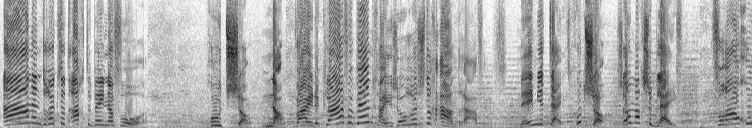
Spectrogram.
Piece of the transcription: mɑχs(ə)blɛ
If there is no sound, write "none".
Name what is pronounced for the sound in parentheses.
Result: ə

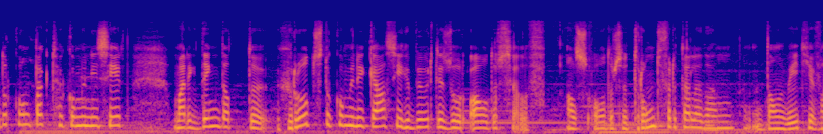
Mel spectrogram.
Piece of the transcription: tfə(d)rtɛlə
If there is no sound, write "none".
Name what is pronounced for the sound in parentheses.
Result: none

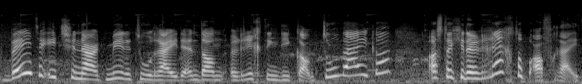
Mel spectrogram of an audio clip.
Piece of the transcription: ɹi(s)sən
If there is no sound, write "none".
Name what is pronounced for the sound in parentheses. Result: t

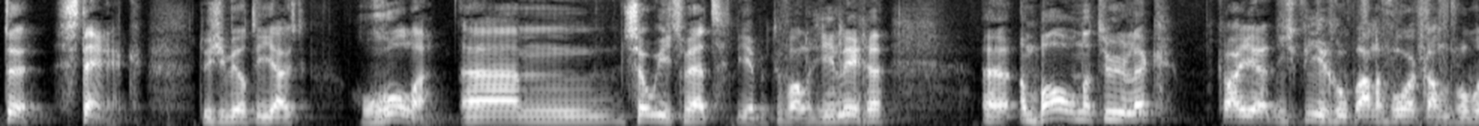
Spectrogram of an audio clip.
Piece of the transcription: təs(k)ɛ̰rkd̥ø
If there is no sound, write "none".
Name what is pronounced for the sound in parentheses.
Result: t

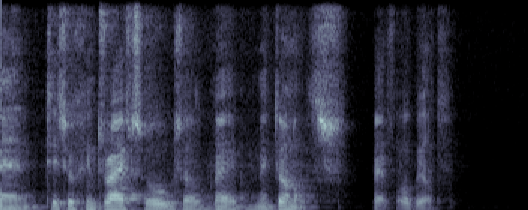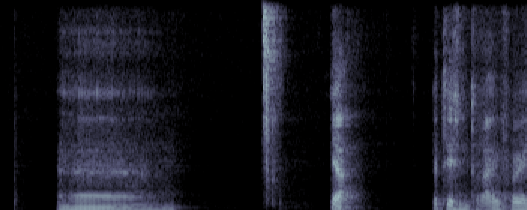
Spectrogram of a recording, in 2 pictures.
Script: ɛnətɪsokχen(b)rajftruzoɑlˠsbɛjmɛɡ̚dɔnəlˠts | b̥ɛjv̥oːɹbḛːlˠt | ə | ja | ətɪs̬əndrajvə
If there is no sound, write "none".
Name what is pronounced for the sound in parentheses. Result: d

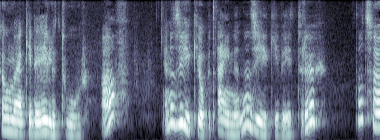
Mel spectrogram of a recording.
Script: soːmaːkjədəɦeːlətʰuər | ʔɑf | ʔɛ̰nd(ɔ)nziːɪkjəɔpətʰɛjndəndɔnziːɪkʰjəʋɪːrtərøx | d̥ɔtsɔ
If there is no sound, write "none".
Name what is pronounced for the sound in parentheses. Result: ɔ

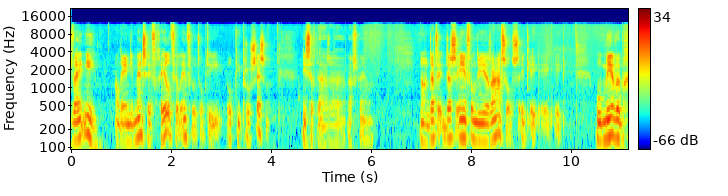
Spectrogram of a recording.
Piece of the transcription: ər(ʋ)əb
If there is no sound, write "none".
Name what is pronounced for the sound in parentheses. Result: ʋ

